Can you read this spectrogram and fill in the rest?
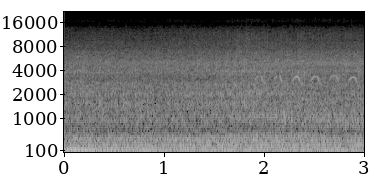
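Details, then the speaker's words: Maruti DDiS diesel with about 1.5 lakh km: even low idle rumble with no knocks, rattles or misses; healthy normal diesel idle. "दोस्तों ये इसकी आवाज भी थे ऐसी बिल्कुल भी पता नहीं चलता है कि ये गाड़ी 1.5 लाख किमी चल चुकी है। ऐसे ही Maruti को नेशनल इंजन ऑफ ईयर का अवार्ड नहीं मिला है।"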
